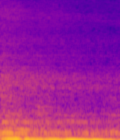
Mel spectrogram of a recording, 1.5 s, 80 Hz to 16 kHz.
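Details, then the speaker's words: Mazda 323 Familia with B6 twin-cam conversion, first start in five years, water in cooling system; cold engine revved lightly, deep smooth rumble swelling and settling cleanly, no knocks, feels peppy. "It's cold, so I don't want to rev it too hard. Ooh. It feels peppy. I've got to give it that. It actually feels quite peppy."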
